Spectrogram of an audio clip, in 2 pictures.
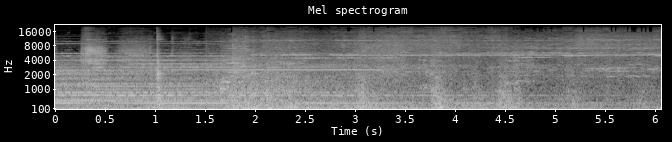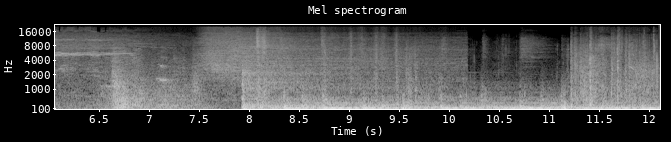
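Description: In the Red Dead Redemption 2 video game, a train rolls past with screeching wheels and metallic clatter, then a heavy, deep rumble surges in louder and close for the rest of the clip.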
